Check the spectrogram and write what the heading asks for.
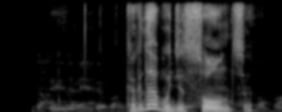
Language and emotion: Russian, positive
